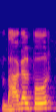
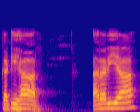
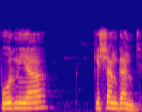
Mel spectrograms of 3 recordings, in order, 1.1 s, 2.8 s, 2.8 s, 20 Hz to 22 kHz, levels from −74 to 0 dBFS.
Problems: none marked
